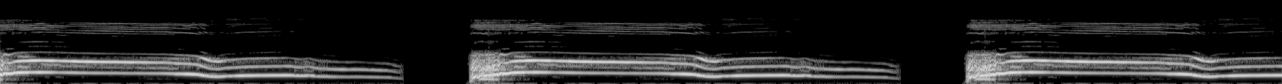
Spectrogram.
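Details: Wolf howling three times in a row: long, clear tones that begin with a rasp, stay level, drop a little partway through and trail off downward, with short quiet gaps between.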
